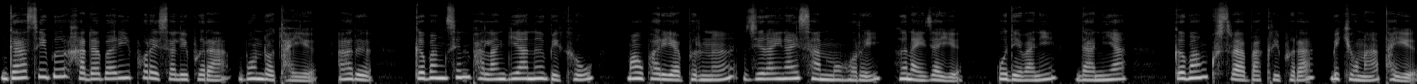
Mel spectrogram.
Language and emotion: Bodo, neutral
